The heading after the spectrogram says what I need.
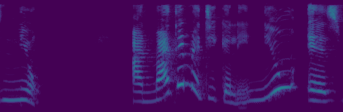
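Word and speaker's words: ν: It is denoted by the symbol pronounced as nu.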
